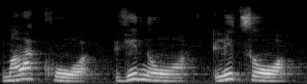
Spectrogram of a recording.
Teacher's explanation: the last vowel is stressed, so we can hear that it's O, not A.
